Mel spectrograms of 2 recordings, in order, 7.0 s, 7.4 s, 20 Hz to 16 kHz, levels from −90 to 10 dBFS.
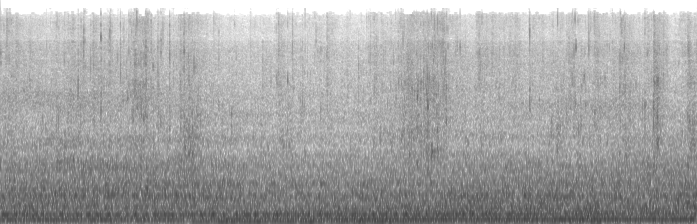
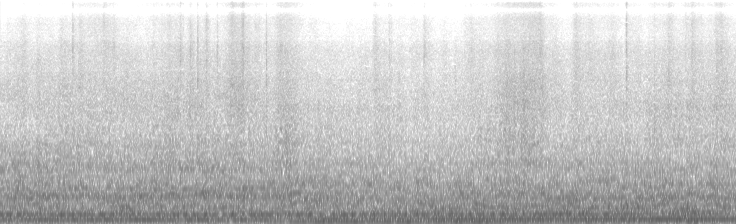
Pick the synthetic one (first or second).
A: second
